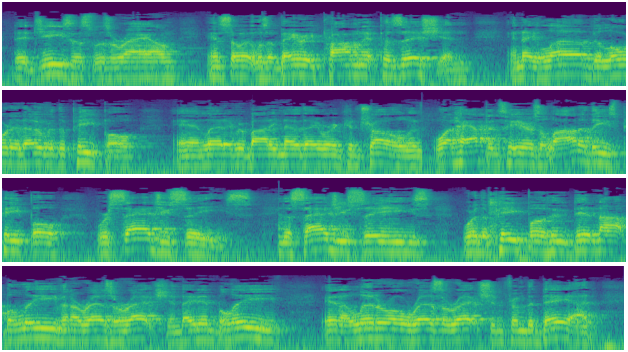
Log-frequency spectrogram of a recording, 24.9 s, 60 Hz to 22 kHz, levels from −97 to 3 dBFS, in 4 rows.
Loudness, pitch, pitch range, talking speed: -14 LUFS, 125 Hz, 115-130 Hz, 155 wpm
